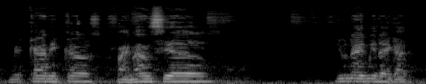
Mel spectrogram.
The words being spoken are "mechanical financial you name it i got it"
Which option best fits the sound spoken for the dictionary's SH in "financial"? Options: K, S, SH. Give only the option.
S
